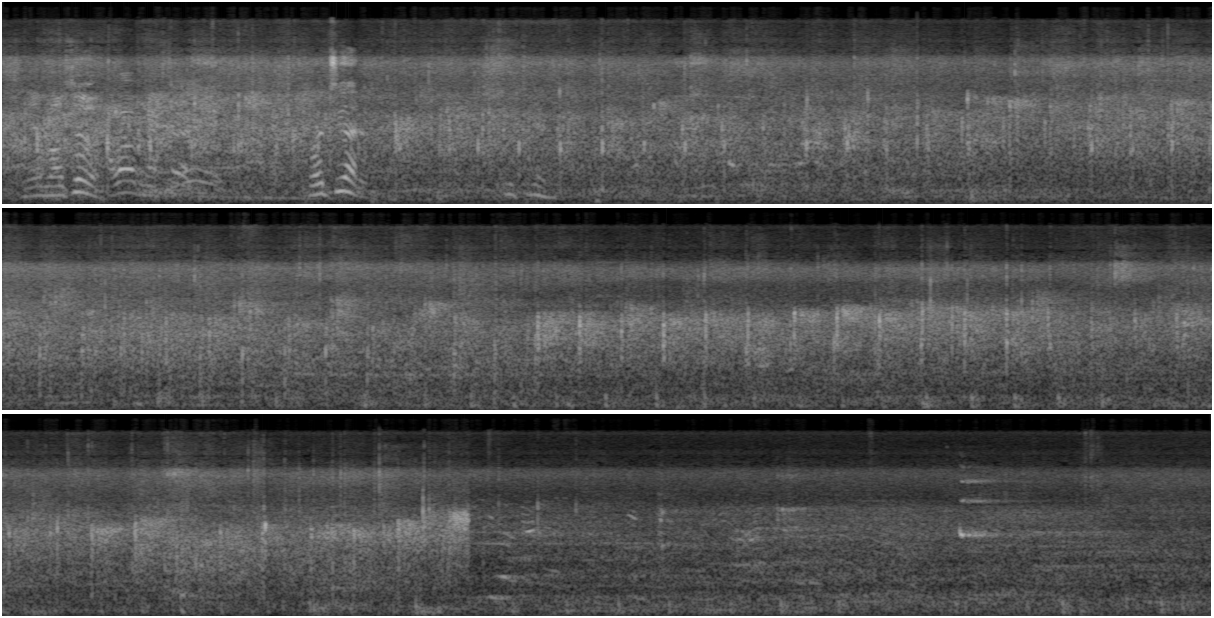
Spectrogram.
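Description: Applause at a public event where an MLA speaks, a long stretch of dense crowd clapping that fades toward the end, with a voice heard over it and scattered chatter.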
